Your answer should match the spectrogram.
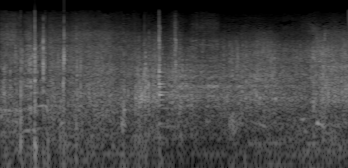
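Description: Ice hockey skates carving and scraping across the ice, heard close up on a body-worn action camera, with several sharp clacks of stick and puck in the first second and another about two seconds in.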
